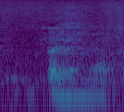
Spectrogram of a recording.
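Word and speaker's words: ka-Map: K-A-M-A-P. It's pronounced Kamap.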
